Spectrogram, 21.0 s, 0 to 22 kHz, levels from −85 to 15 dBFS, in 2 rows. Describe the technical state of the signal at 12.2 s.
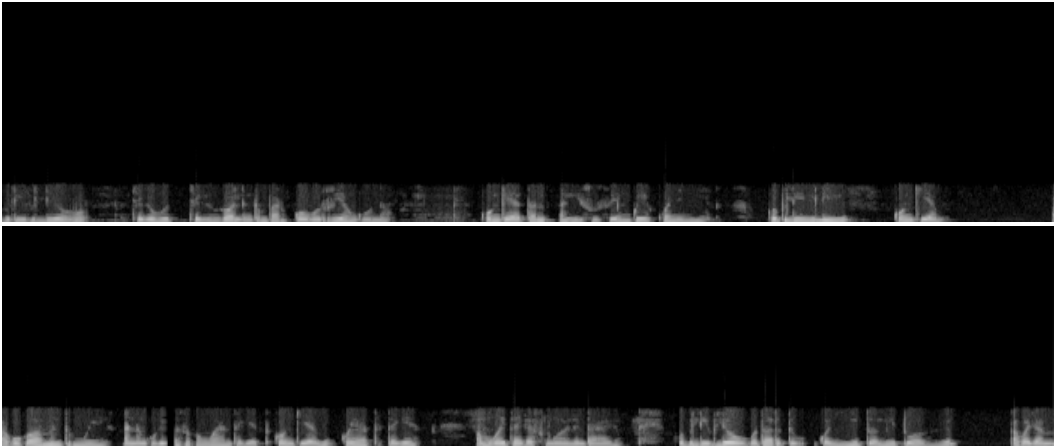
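At 12.2 s the signal is in a packet loss with pitch repetition, spanning 12.14 to 12.26 s, about 130 ms. The receiver fills the gap by looping the last pitch period and fading it out over roughly 50 ms, so a brief held, buzzy tone decays into silence before speech returns through a short cross-fade. Unlike a plain dropout, the gap opens with that sustained buzz rather than an abrupt cut. The telephone-band G.711 line continues beneath it.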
